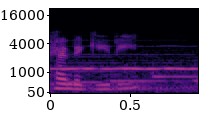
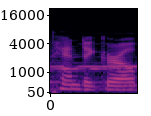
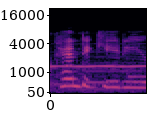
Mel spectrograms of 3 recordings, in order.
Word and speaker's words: Panda Giri: For those that don't know who I am Panda Giri. It looks like Panda Girl, but it's Panda Giri, like Onigiri.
